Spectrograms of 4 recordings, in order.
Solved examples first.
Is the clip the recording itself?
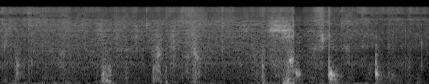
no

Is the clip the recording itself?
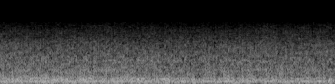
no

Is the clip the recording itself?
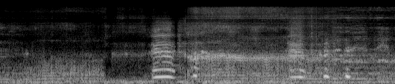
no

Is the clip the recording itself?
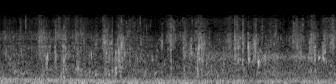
yes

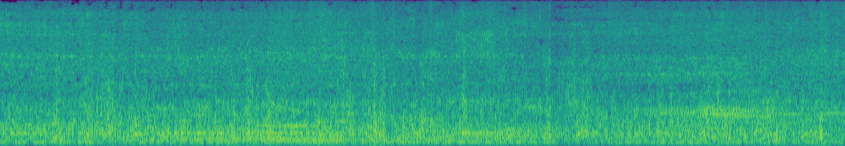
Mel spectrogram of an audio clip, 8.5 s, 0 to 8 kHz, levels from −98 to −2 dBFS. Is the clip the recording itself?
no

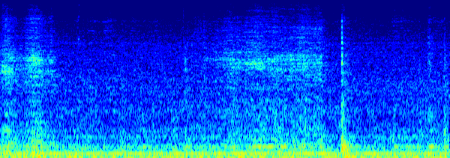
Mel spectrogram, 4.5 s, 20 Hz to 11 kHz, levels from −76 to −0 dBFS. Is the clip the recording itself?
yes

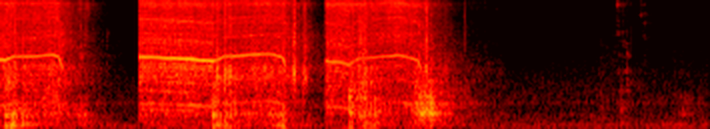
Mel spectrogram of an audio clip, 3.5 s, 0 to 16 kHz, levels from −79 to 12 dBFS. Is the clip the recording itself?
yes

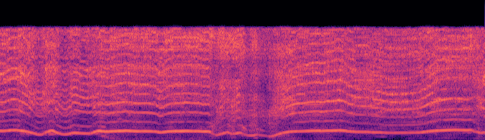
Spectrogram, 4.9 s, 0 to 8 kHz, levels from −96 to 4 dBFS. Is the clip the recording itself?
no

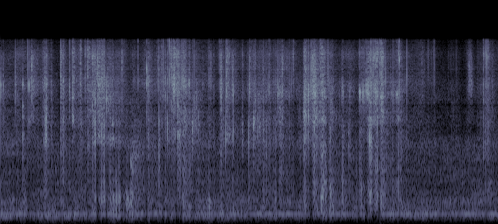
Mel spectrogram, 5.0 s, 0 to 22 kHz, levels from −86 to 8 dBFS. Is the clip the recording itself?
no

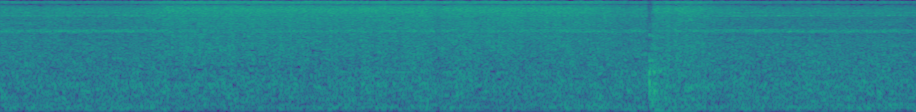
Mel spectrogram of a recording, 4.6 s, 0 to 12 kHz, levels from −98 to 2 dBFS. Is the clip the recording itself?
yes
